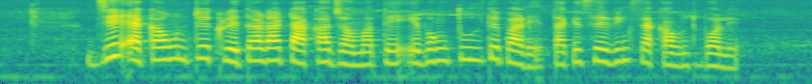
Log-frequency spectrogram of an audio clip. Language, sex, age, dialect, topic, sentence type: Bengali, female, 31-35, Standard Colloquial, banking, statement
